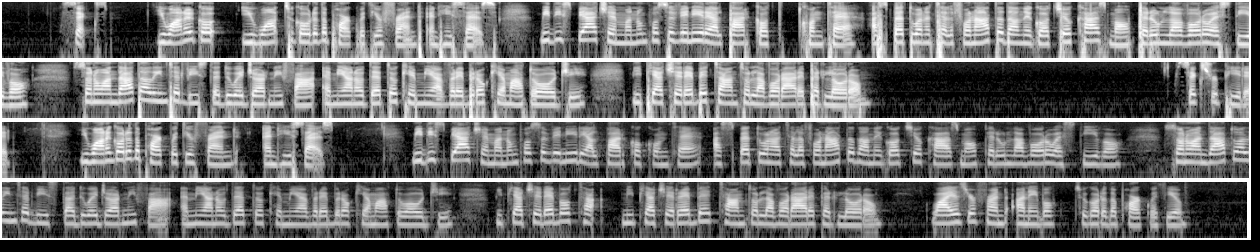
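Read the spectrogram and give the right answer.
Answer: He is waiting for a phone call about a summer job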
